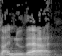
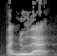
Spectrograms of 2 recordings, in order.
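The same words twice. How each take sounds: First: "I" leaned on, then falling on "knew that"; God hits "I" to say he knew first; stress on I. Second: "knew" pressed hard, "I" left light; God leans on "knew" to say he always knew; stress on knew. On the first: God answers the believer with "I" stressed. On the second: God reassures the believer, pressing "knew". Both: Acted. God's reply, stress shifts.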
